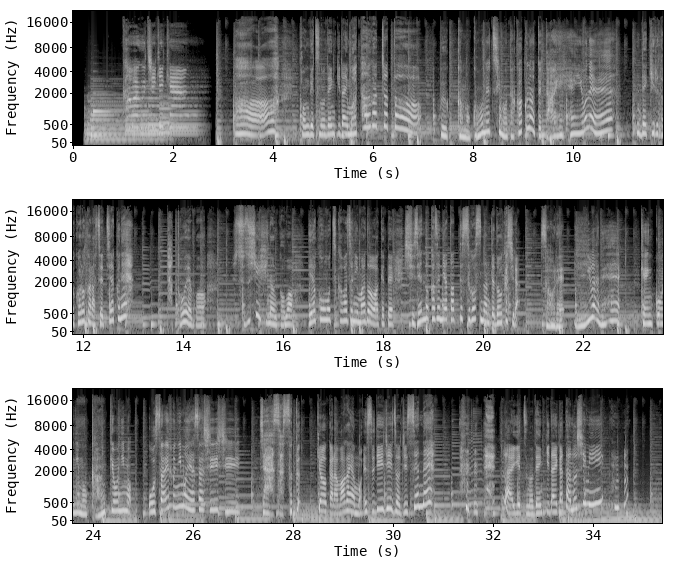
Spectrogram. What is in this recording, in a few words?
ad radio; amido; energysaving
